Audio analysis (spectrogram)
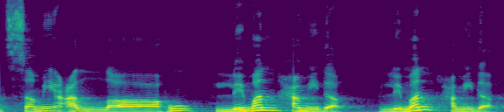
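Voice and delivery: slow "समी अल्लाहु लिमन हमीदा", every word apart; careful correct pronunciation. Shown as a demonstration. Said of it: "अच्छे तरीके से याद रखें". ("समी अल्लाहु लिमन हमीदा" साफ़, ठहरकर)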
